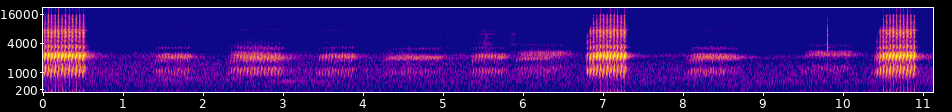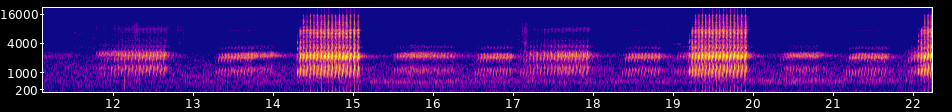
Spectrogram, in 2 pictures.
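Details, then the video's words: Loud close Eastern Gray Treefrog and a large chorus of males at a reservoir on a warm, humid, post-rain night; quick bird-like pulsed trills, the near caller repeating every few seconds against constant softer calls from others. "the water reservoir behind me here has got plenty of eastern gray tree frogs just a chirping away."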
